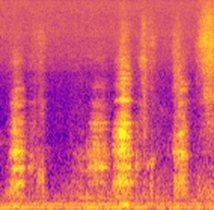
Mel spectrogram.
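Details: Restless female pet dog, owner asks whether she will throw up, but she only wanted to go outside to bark: a few harsh snorts and noisy, wheezy breaths over low room hum, no retching.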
